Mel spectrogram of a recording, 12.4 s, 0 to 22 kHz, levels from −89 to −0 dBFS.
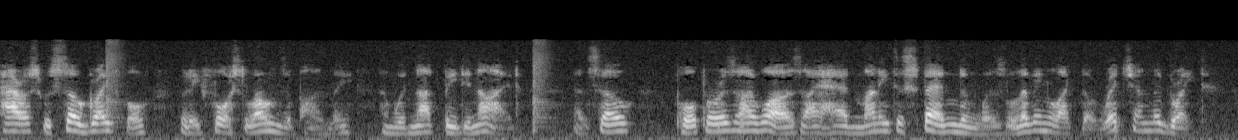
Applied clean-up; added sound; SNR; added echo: none; Snare drum; 17 dB; none.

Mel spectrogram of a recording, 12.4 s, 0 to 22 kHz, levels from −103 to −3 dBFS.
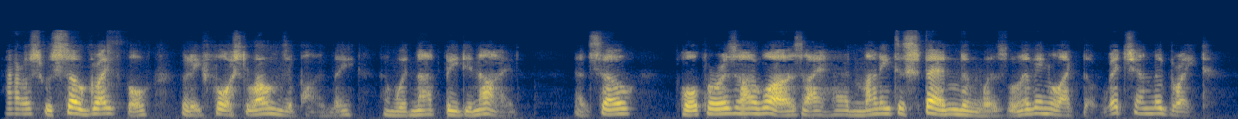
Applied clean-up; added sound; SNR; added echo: neural mask model DeepFilterNet 3.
